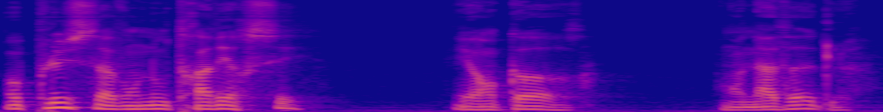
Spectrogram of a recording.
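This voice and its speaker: A man reciting poetry in a dramatic style, phrasing deliberately with frequent pauses and a husky voice. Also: on the low side, lively intonation, darkish tone. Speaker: poetry performer.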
